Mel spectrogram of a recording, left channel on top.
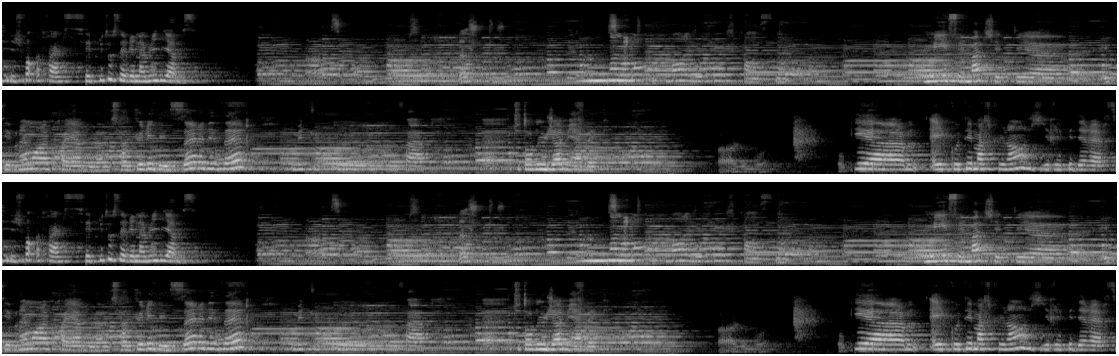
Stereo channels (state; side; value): identical; both; correlation 1.00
